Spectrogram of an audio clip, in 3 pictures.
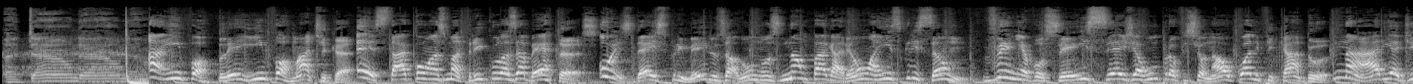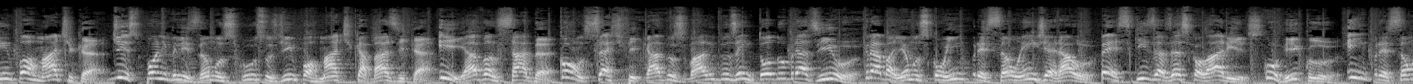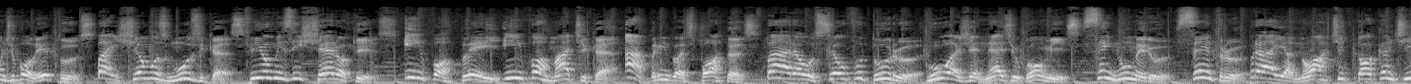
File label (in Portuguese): locutor spot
